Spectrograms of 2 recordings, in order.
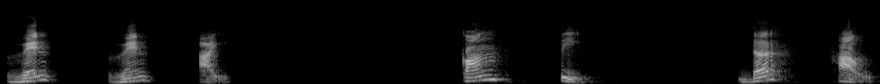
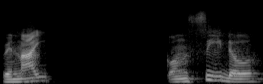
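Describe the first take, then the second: First: "when I con-si-der how" very slow, a long pause after each syllable. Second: "when I consider" in rising and falling pairs, "when I" lifting, "consider" dropping; zigzag stress. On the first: Teacher counting syllables for students, "when I consider how" broken syllable by syllable. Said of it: "एक syllable, एक syllable". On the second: Teacher demonstrating zigzag sound, "when I consider" in iambic stress. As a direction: lean on "I" and the "si" of "consider". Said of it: "ये zigzag sound बोला जाता है". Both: Shown as a demonstration.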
